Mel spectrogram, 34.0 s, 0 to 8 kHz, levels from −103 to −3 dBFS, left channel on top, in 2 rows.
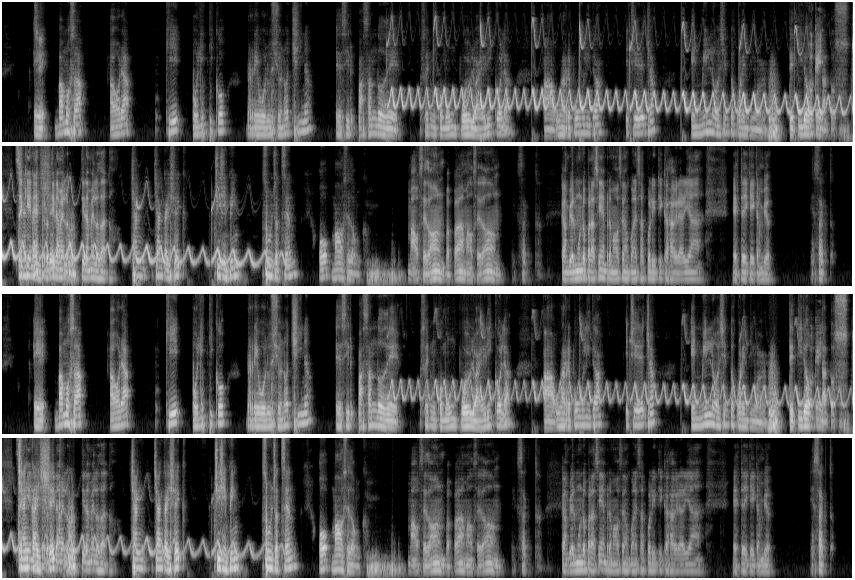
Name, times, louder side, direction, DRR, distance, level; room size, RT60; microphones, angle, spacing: voice 1, 0.6-1.6 2.2-2.6 3.3-3.5 3.8-4.5 4.9-6.2 6.7-7.9 8.4-10.2 10.8-12.0 12.5-13.1 13.8-16.9 17.3-18.5 19.6-20.6 21.3-21.8 22.2-22.9 23.4-24.9 27.4-27.5 33.2-33.5, right 4 dB, 65° right, 0.6 m, -31 dB
sound 1, 7.7-22.9, left 6 dB, 90° left, 0.4 m, -35 dB
voice 2, 17.3-18.3 18.6-19.3 25.1-27.0 28.2-31.0 31.6-32.4, left 3 dB, 60° left, 0.7 m, -33 dB
4.4 x 3.1 x 3.4 m
head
